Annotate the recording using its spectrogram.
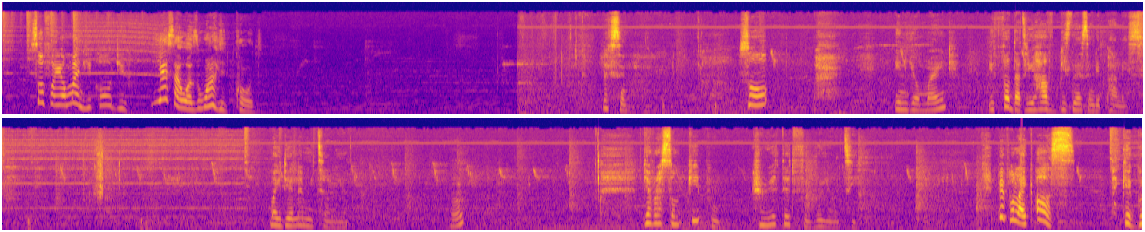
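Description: A young woman speaks with animation, close by.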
